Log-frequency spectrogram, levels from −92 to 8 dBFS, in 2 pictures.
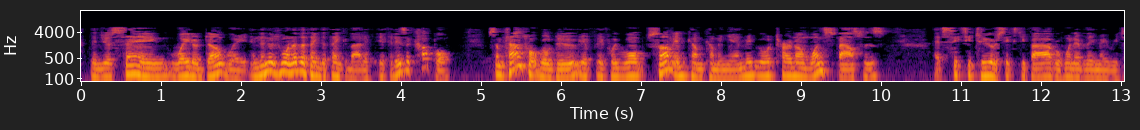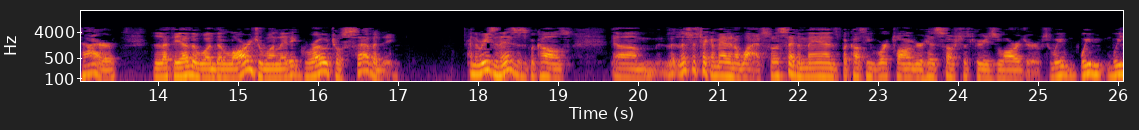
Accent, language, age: American, English, 50-69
